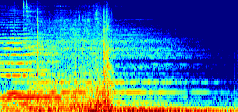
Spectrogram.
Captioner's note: Lift door poens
